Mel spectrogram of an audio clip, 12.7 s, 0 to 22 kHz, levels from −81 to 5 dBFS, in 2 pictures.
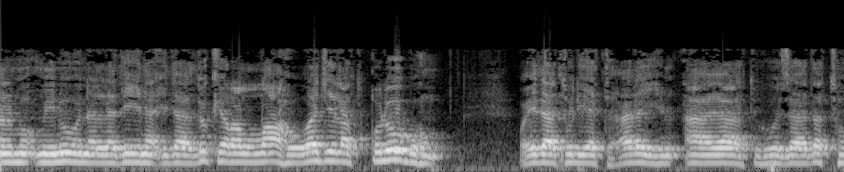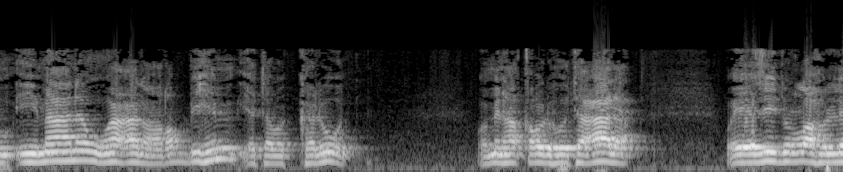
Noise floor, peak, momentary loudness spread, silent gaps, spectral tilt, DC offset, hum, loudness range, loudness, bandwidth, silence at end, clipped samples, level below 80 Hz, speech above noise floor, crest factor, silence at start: -45 dBFS; 0 dBFS; 8 LU; none; -7 dB/octave; under 0.1%; none; 4 LU; -12 LUFS; 8.2 kHz; 0 s; 0.2%; -40 dBFS; 33 dB; 12 dB; 0 s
